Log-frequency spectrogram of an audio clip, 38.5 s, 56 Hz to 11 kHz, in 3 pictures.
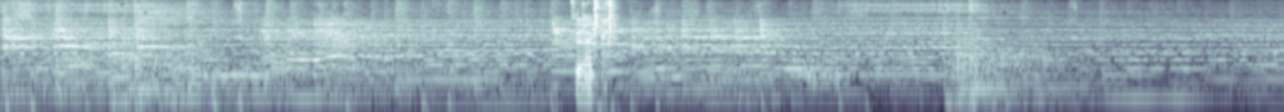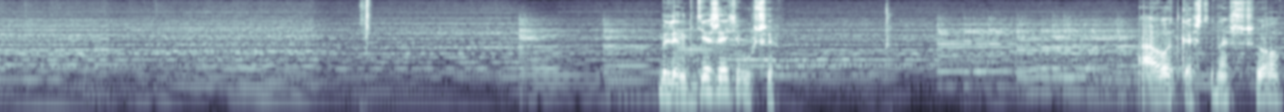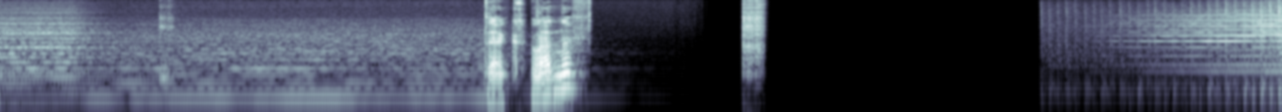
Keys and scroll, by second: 5.6 space, 15.6 ctrl+a, 16.0 space, 25.7 space, 35.1 b, 36.7 b, 37.1 s.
